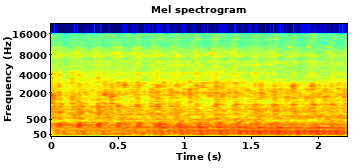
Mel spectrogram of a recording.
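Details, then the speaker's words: Kubota B1200 mini tractor with a three-cylinder diesel, idling in frosty weather with no leaks: a steady, even low chug with no knocks or misses. Normal idle. "Двигатель без подтеков, работает ровно, кстати, трехцилиндровый, очень простой и надежный."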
